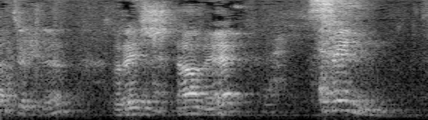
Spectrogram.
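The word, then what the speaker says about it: שִׂין: 네, 점은 나중에 붙인 거지만 어쨌든 발음이 전혀 다른 다른 발음을 구분하기 위해서 나중에 점을 찍었습니다. sin. 왼쪽에 점이 있다는 걸 기억하시고 아까 사맥하고 같은 발음이라고 생각하시면 되겠습니다. 시옷 발음이죠. sin.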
